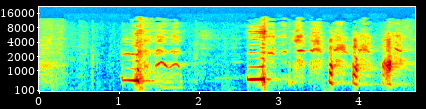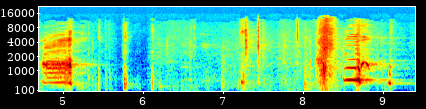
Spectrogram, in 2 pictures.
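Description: A man laughing helplessly in several high-pitched, strained bursts, trying to hold it in, with short silences between the fits.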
